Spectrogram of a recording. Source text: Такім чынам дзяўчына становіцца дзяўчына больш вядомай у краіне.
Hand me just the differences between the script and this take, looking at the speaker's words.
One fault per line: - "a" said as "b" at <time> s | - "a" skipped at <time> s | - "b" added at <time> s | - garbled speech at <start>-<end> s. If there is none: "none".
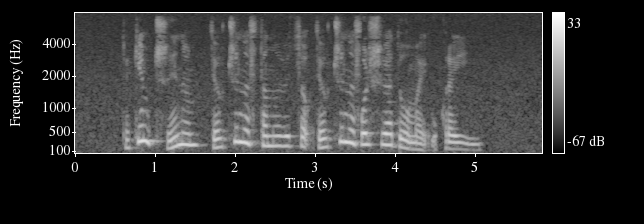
none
